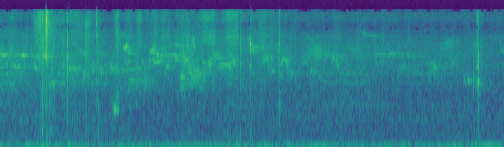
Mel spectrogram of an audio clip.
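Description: Birds chirping faintly over a steady low rumble, with a few sharp clicks scattered through.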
